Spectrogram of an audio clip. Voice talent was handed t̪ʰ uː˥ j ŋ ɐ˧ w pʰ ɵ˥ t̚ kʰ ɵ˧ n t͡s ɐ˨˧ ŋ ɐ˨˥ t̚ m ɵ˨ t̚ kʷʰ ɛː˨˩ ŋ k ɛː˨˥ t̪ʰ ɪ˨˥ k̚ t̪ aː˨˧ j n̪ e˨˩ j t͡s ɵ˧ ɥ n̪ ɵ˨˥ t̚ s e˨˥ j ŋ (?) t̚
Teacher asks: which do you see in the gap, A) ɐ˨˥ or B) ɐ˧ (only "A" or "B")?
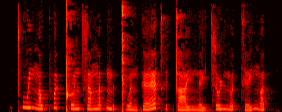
B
